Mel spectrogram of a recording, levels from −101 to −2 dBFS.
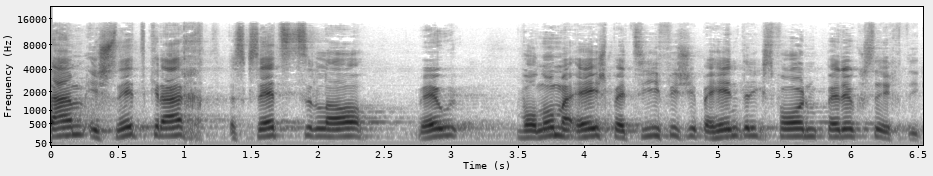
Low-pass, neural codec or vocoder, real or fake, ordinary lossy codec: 14.4 kHz; none; real; none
